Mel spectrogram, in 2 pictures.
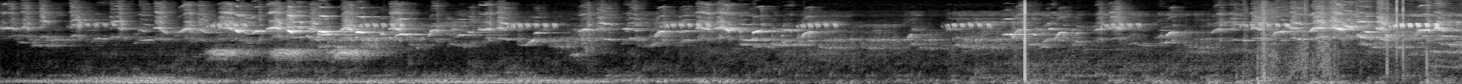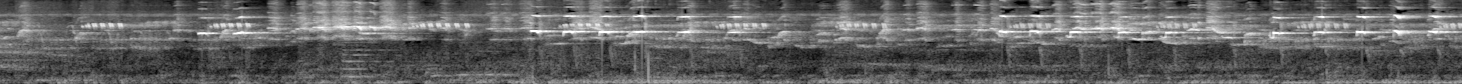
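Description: Small birds chirping in many quick, overlapping calls, busier and louder in the second half. A faint low rumble sits underneath for the first several seconds.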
